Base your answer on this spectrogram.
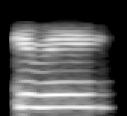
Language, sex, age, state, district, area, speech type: Punjabi, female, 18-30, Punjab, Bathinda, rural, conversation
